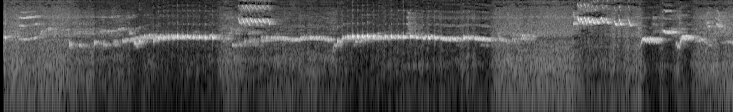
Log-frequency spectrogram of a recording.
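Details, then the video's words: White-rumped shama of the Medan type singing vigorously, a song used to lure other shamas: a long, wavering trill held near one pitch, broken by bursts of very high buzzy notes and short downslurred whistles. "murai batu Medan. gacor door . cocok buat pancingan burung murai batu lain nya."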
